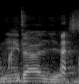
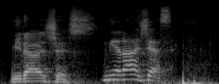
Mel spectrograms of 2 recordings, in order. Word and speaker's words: Miralles: How do you say it? The Jorge Miralles. Oh, Miralles. I'm usually good. Say it again. Miralles.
